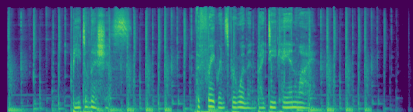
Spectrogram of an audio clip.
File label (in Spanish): Seductora EN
